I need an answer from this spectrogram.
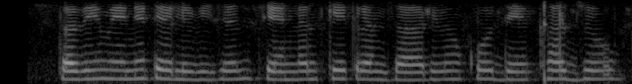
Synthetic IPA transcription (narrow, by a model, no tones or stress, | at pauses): t̪ɐbʱimɛ̃ːneʈeːliʋɪd͡ʒənt͡ʃɛːnəlkekɾəmt͡ʃaːɾijõkod̪eːkʰad͡ʒoː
